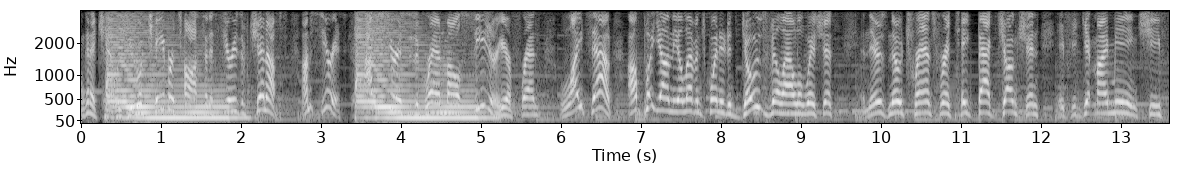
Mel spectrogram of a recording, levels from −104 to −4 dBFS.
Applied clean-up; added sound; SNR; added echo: none; Electric guitar / Bass guitar; -3 dB; none.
